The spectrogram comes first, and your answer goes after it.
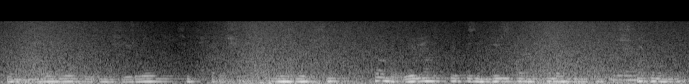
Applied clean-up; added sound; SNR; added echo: none; Waves, surf; 7 dB; reverberation time 1.4 s.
